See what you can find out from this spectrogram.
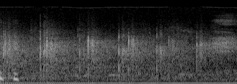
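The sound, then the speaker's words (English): An audience applauding, with dense, steady clapping and a few louder bursts throughout, fairly faint overall. “I've been married for the past 26 years. So better clap for me.”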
